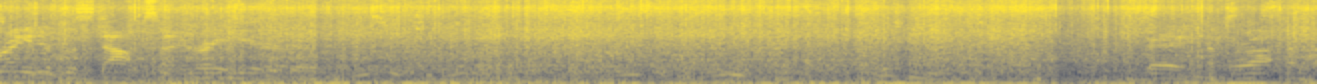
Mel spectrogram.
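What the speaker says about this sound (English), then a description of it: "We can get out of this rain, hopefully. So ready to get out of this rain." Heavy rain pounds on a car during a storm chase, a dense, loud, unbroken hiss of drops drumming on the roof and windows from inside the vehicle.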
